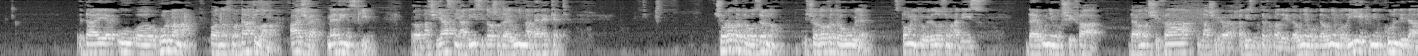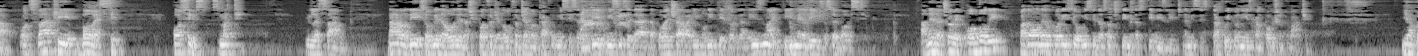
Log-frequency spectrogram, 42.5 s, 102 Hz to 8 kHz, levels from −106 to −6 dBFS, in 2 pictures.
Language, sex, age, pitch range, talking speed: Croatian, male, 40-59, 115-145 Hz, 155 wpm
